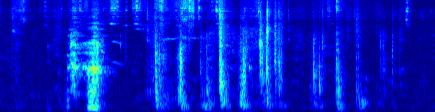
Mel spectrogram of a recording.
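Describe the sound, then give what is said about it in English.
Boat keys jangle as they're handed over, a quick flurry of bright metallic clinks and rattles lasting a few seconds, fairly quiet, with no one speaking. “Give me the keys”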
